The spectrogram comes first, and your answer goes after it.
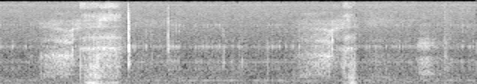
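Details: A sleeping dog snoring: two rough, low, rasping breaths about two and a half seconds apart, each a short harsh swell, over a steady faint background hiss.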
